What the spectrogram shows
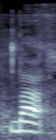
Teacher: دونوں ہونٹوں کے گیلے حصے سے با ادا ہوتا ہے۔ با پر زبر ہے، نہیں کھینچیں گے۔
